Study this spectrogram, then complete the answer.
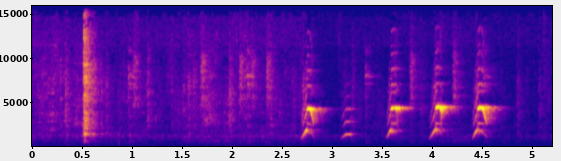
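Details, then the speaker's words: Circa-1940 Lux one-day double-weight cuckoo clock: a relay click, then a string of thin, airy two-note cuckoo calls; the bellows are suspect. "so I think I'm just going to possibly take this Bellow out and fix it and I'm not certain you have to listen to it a little bit better to see if I really want to oil this"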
